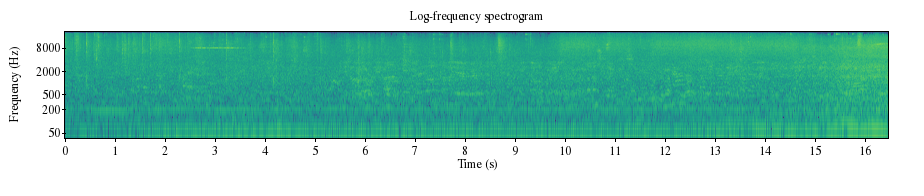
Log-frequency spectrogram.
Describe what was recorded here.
afternoon ambience in front of a typical coffee bar, (SD702, DPA4060)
